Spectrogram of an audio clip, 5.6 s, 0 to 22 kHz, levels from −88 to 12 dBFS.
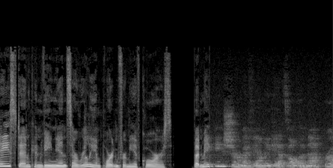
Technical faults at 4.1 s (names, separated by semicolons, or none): switch to a distant microphone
